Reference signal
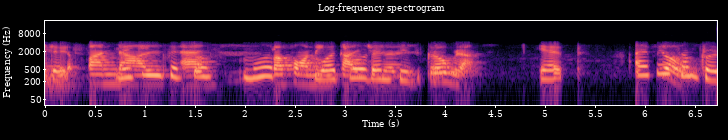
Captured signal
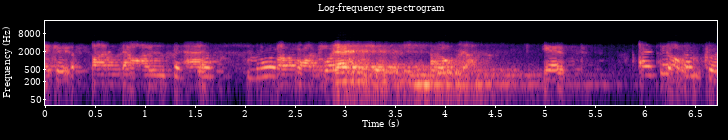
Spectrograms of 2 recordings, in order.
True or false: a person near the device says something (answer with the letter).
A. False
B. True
B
